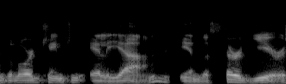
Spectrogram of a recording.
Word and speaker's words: Elijah: So when we say Elijah in English, you can say Eliah, like my youngest. Eliah is the correct pronunciation in Hebrew.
